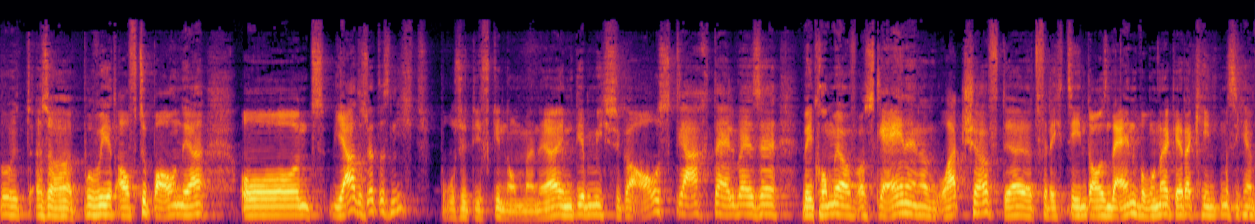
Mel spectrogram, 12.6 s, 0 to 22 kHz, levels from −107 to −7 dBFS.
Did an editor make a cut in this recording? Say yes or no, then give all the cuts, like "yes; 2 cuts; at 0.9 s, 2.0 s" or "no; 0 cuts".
yes; 4 cuts; at 3.7 s, 5.8 s, 8.1 s, 8.7 s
